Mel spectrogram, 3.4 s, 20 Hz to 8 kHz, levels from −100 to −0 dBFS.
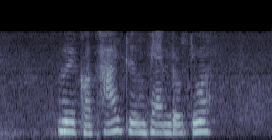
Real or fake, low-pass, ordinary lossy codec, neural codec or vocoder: fake; 7.2 kHz; AAC, 16 kbps; codec, 16 kHz, 1.1 kbps, Voila-Tokenizer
